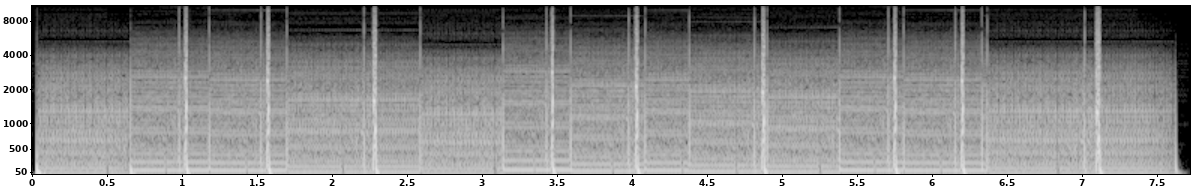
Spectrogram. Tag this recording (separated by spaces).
casio circuit-bent background glitch noise forground scenedrop school sfx rca if-your-crazy old lo-fi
